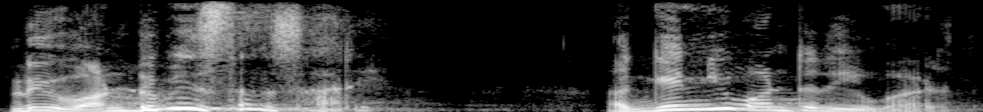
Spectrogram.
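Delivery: loud, high rhetorical challenge to the room; challenging call-out. Real, not acted. Preacher to the class, a loud challenging question. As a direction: throw the question at them.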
